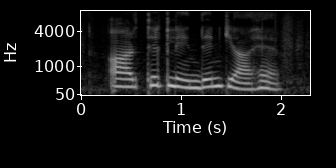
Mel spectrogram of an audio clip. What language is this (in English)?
Hindi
